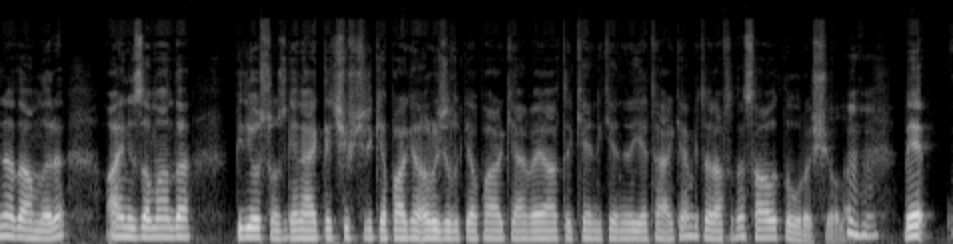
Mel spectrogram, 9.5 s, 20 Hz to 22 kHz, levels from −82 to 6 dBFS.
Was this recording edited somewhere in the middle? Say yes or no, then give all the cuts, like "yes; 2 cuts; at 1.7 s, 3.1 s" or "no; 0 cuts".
no; 0 cuts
